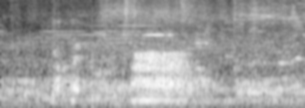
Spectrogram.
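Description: A bullock lets out a long, deep moo up close, with other cattle and crowd murmur in the background of the busy Kuti Chowmuhani cattle market.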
